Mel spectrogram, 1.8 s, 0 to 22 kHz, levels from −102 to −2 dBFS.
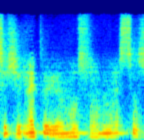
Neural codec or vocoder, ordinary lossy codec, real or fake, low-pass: codec, 44.1 kHz, 0.9 kbps, DAC; MP3, 64 kbps; fake; 14.4 kHz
